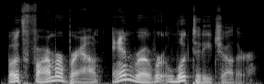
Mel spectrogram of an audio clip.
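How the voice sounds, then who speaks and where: A man narrating a children's story in a gentle, expressive storytelling manner. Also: mid-range voice, normal speed, slightly rough, no echo, studio quality.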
